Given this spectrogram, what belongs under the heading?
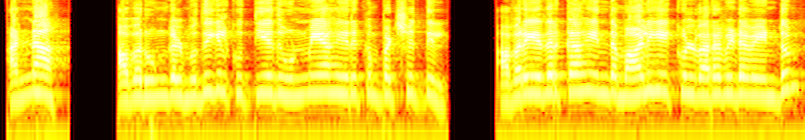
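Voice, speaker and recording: A woman's voice: high-pitched, steady tone, fast talker, sharp tone. A woman reading a Tamil story, voicing a young princess who asks earnest, pleading questions. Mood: troubled.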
